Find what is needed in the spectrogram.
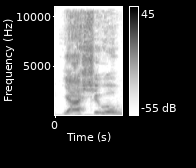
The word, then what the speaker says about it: Yahshua: Yahshua would be how his name would be pronounced in Hebrew because there is no J in the Hebrew language.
